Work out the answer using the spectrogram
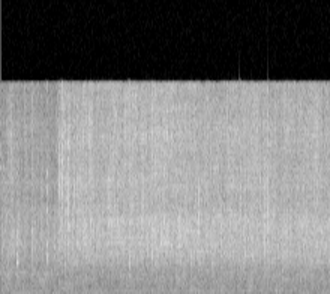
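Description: Oil sizzling on a wide, shallow iron pan as seafood and egg fry: a steady crackling hiss that gets brighter and a little louder about a second in.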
